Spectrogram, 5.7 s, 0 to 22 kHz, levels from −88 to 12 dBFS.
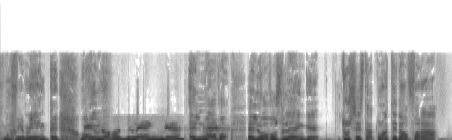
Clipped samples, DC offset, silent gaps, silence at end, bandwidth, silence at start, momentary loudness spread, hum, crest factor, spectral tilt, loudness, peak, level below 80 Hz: under 0.1%; under 0.1%; none; 0.05 s; 14 kHz; 0 s; 5 LU; none; 10 dB; -5 dB/octave; -16 LUFS; -6 dBFS; -34 dBFS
